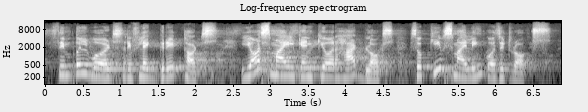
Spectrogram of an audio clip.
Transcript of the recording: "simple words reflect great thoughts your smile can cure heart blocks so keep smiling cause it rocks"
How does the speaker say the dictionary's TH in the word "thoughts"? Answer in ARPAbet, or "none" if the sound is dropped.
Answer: T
